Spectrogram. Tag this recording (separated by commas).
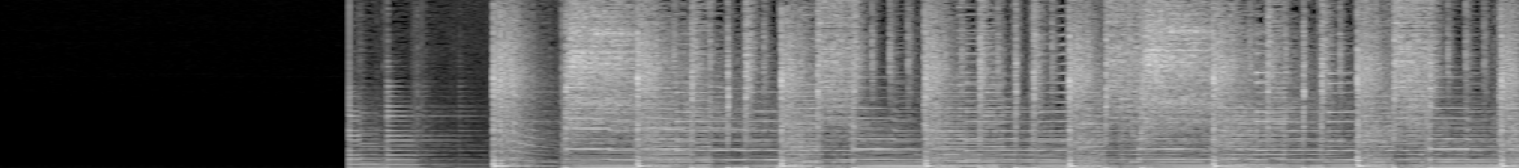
Musical instrument, Music, Sampler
